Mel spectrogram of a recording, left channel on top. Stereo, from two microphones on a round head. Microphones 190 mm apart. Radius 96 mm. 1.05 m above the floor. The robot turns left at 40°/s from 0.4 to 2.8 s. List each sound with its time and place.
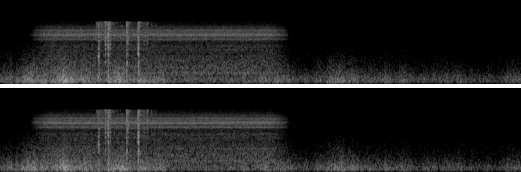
1.0 s a dropped coin: 10° left (ahead or behind); by 1.6 s 15° right (ahead or behind)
